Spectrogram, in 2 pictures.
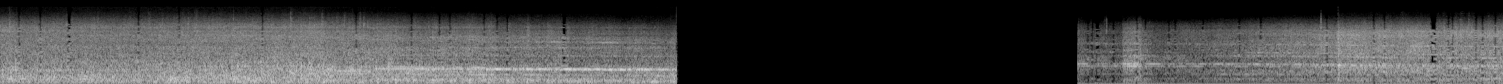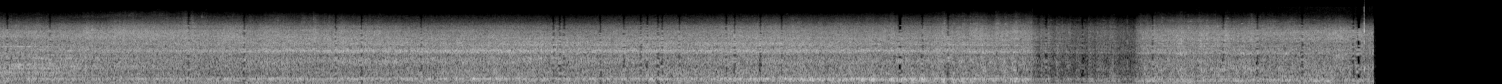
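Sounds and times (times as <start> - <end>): freight train rolling past: 0.0 - 6.8, 10.8 - 28.8.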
